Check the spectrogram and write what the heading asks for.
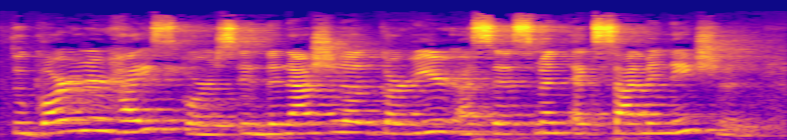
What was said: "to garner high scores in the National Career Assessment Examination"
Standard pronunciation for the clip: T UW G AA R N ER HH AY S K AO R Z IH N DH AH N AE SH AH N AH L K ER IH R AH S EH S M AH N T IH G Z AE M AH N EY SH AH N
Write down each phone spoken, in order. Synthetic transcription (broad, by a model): T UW G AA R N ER HH AY S K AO R S IH N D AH N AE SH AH N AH L K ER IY R AH S EH S M AH N T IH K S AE M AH N EY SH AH N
